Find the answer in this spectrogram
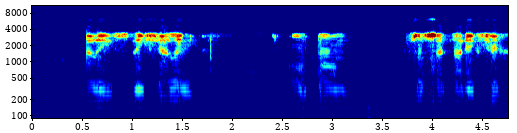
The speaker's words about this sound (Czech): A máme tady telefon. Haló?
